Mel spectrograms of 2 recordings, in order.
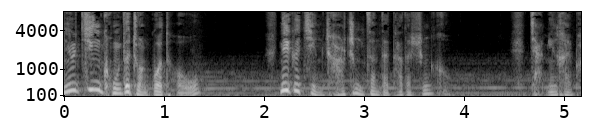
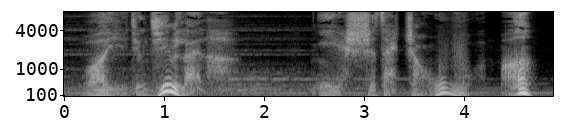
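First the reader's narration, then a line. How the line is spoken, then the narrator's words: Old, hoarse voice. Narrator (Chinese): 一个苍老沙哑的声音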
